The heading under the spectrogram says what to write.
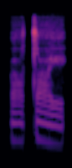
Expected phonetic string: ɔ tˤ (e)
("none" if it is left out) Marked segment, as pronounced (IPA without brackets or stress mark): e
